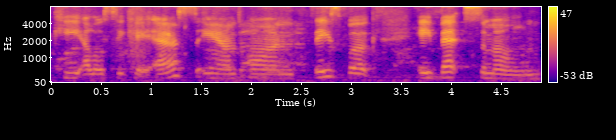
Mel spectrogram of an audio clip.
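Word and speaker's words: Ayvette: Locks spelled like the key Locks, and on Facebook, Avette Simone. That's AY V as in Victor ETTE Simone.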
